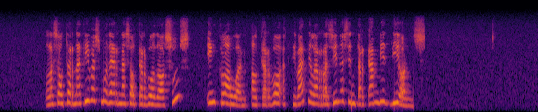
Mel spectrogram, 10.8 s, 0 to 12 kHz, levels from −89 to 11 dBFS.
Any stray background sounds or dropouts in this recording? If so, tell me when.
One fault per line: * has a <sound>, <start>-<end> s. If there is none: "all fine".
all fine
